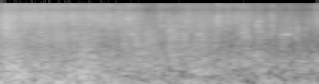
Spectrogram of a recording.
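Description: A deep boom, its low rumble slowly fading away.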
